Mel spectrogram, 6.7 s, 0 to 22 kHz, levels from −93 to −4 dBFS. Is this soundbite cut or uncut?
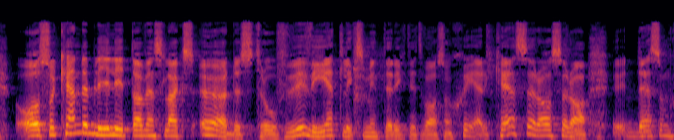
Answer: uncut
